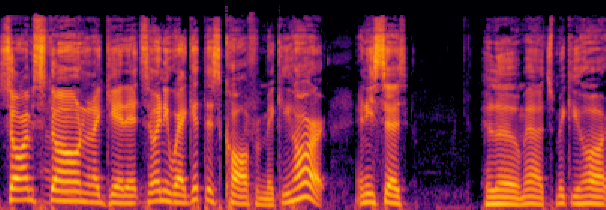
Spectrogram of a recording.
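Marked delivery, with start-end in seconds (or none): 4.8-6.1 put-on English accent. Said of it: "He's not English".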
